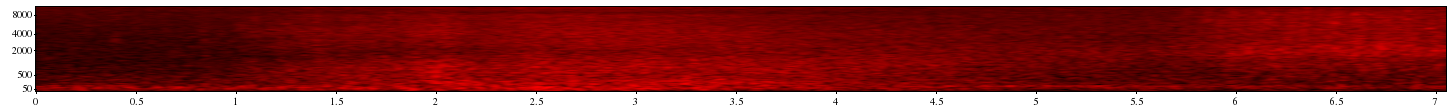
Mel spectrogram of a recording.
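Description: Waves wash and break steadily on a sandy shore, a continuous broad roar swelling in the middle, with a strong onshore wind gusting and buffeting throughout, carrying a light spray. No voices.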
